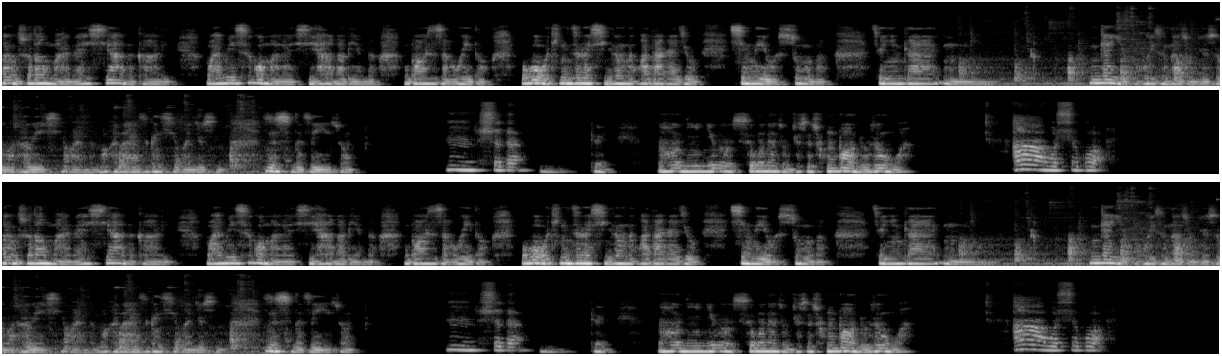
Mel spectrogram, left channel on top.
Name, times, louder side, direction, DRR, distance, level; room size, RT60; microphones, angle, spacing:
voice 1, 0.0-10.0 10.9-15.7 17.6-17.8 18.1-18.5 18.7-21.3, equal, 15° left, 0.7 m, -23 dB
Walk footsteps, 9.5-15.1, equal, 30° left, 1.1 m, -36 dB
voice 2, 16.6-17.5 22.3-23.3, left 5 dB, 50° left, 0.9 m, -25 dB
2.4 x 2.3 x 2.8 m
head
